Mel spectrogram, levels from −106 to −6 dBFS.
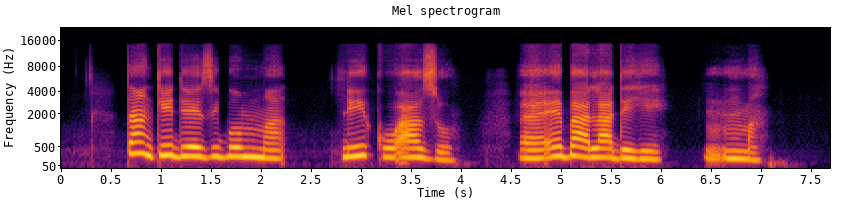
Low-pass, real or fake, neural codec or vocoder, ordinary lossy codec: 14.4 kHz; fake; autoencoder, 48 kHz, 32 numbers a frame, DAC-VAE, trained on Japanese speech; none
